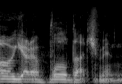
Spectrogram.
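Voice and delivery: ordinary talk

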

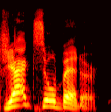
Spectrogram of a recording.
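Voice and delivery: loud, showy, put-on American accent. Asked by the others to say the phrase again, in a put-on American accent. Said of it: "Do it again".

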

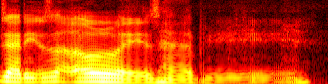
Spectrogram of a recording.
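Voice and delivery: slow, soft, strained, through gritted teeth.

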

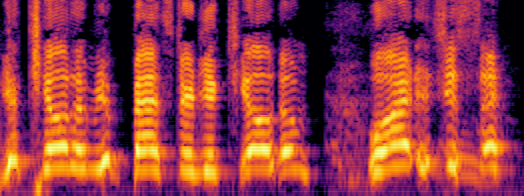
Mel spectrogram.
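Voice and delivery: mock frantic, accusing, high, hysterical screaming. Retelling calling a friend in hysterics, retelling hysterical screaming into the phone. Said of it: "I'm screaming".

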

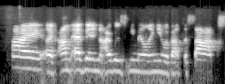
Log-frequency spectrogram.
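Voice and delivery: quiet, awkward, low-key delivery. Retelling how a buyer came up after the set: imitating Evan speaking quietly and awkwardly. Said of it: "very awkwardly, like, quietly came up to me".

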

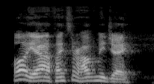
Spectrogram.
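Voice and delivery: put-on Irish accent, loud.

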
